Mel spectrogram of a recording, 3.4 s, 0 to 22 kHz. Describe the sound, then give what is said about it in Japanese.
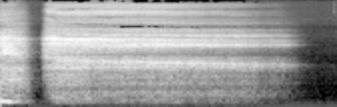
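A slow, deep breath drawn in during a breathing exercise: a steady, airy hiss that holds for about two and a half seconds after a brief sound, then stops abruptly. “とりあえず5セットくらいやってみようか。5秒吸って、”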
